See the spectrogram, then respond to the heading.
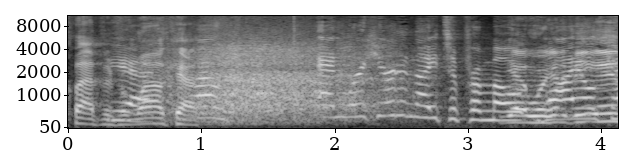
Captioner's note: laughter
